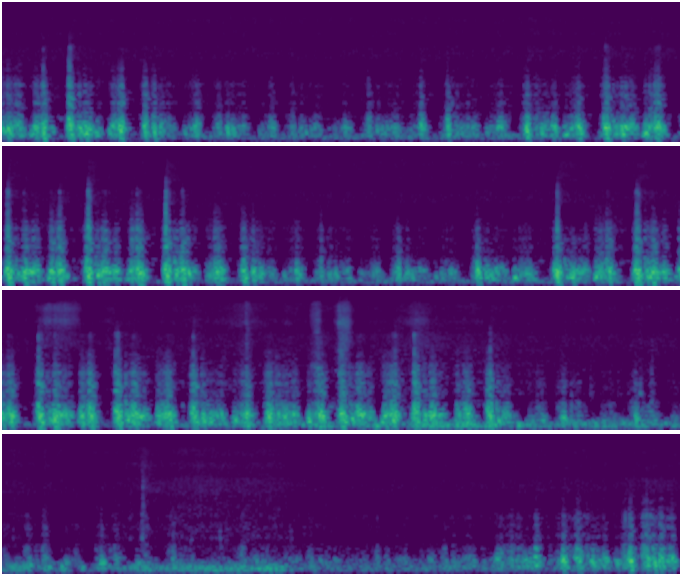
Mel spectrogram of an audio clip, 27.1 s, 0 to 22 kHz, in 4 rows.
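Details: Heart sounds recorded at position P, lying down, during attempts to provoke murmurs: loud S1 and S2 at about 76/min, both split, four sounds, with a midsystolic murmur.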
